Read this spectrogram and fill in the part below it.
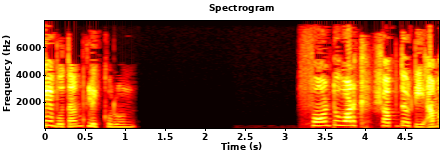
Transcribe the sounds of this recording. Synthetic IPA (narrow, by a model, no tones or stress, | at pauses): ebot̪amklikːoɾun | fɾɔɳʈwaɾkʃɔbd̪oʈiʔam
